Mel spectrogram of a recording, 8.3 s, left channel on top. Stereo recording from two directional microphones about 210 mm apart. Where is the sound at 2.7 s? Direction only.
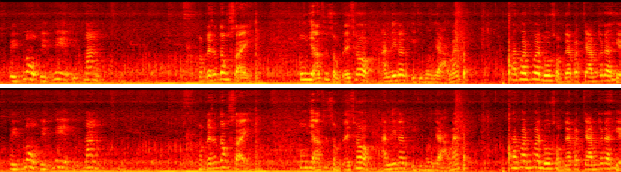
35° left (ahead or behind).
